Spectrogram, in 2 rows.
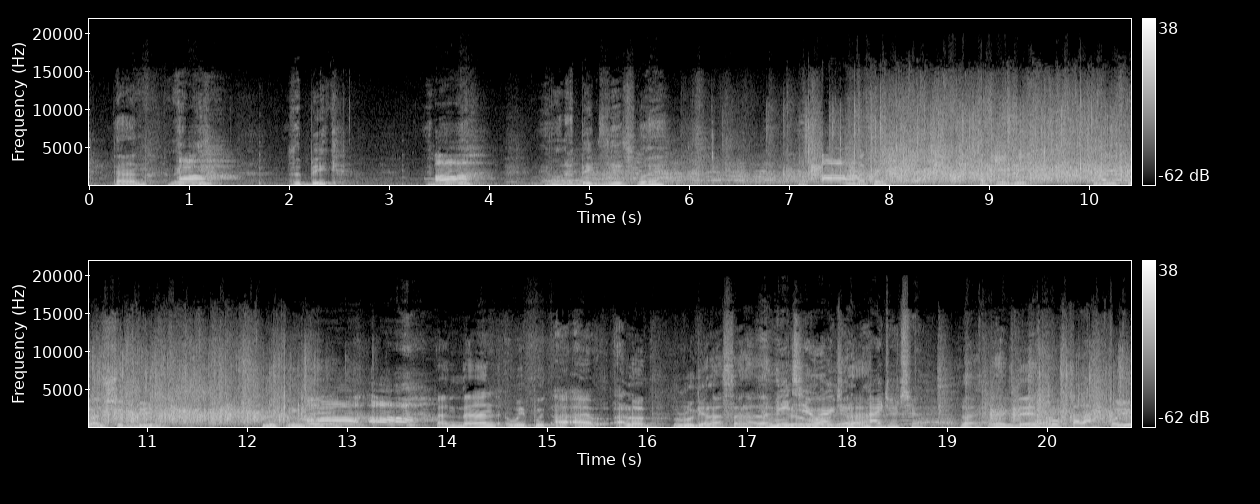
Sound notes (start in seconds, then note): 3.4 exclaims; 4.6 audience laughs; 6.2 audience applauds; 13.4 gasps; 19.2 audience cheers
